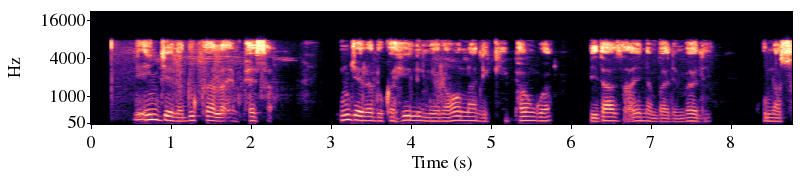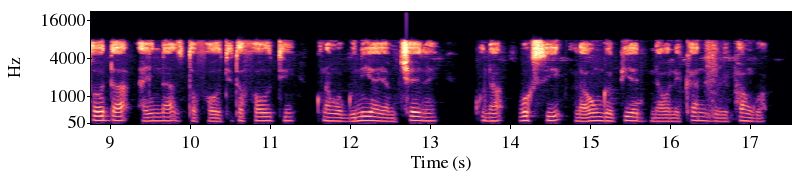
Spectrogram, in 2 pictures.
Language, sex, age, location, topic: Swahili, male, 18-24, Wajir, finance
